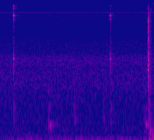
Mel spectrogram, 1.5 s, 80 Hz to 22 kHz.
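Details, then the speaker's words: 1978 Firebird Formula, newly rewired from scratch with custom gauges, on first start: light, slightly uneven flasher clicks about two per second over a low hum; only one blinker indicator lights, which the owner suspects is not a wiring issue. "one thing about doing these custom gauges is my blinkers were not gonna work now i know one of them is lit up"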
